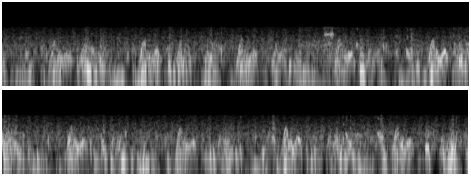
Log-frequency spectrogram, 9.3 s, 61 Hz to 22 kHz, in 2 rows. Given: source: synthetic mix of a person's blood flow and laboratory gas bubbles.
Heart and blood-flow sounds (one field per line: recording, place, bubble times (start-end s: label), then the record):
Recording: Doppler ultrasound of blood flow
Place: precordium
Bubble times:
0.19-0.32 s: bubbles
0.37-0.51 s: bubbles
0.71-1.12 s: bubbles
1.23-1.28 s: bubbles
1.50-1.88 s: bubbles
2.00-2.23 s: bubbles
2.60-3.42 s: bubbles
3.52-3.71 s: bubbles
3.78-3.88 s: bubbles
3.92-3.96 s: bubbles
4.01-4.19 s: bubbles
4.49-5.07 s: bubbles
5.10-5.17 s: bubbles
5.51-6.24 s: bubbles
6.29-6.37 s: bubbles
6.64-7.10 s: bubbles
7.17-7.23 s: bubbles
7.25-7.46 s: bubbles
7.70-7.87 s: bubbles
7.94-8.30 s: bubbles
8.34-8.56 s: bubbles
8.87-8.99 s: bubbles
9.05-9.34 s: bubbles
From the record:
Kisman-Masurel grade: 342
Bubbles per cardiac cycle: rolling drumbeat, 9 or more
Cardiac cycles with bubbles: 100%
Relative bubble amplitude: moderate (0.250 to 0.450)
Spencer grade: 3 (all of the cardiac periods contain showers or single bubble signals, but not dominating or overriding the cardiac motion signals)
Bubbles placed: only in the low amplitude regions of the cardiac cycle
